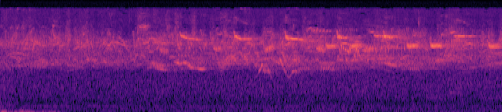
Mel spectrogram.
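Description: Birds chirping: many short high calls repeating over a faint background hiss, becoming clearer and more frequent from about two seconds in.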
